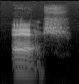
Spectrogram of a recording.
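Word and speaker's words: Æ: supposed to pronounce it the AE symbol that's in the middle there is pronounced ash so the kid's name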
